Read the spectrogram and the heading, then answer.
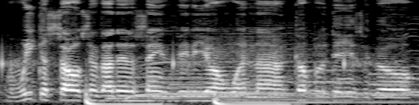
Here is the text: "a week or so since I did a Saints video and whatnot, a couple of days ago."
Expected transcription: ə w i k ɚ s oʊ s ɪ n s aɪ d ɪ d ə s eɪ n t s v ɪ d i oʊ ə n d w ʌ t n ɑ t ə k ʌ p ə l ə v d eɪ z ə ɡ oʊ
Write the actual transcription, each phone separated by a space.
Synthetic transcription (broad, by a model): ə w i k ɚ s oʊ s ɪ n s aɪ d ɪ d ə s eɪ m v ɪ d i oʊ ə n w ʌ n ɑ ə k ʌ p l ə v d eɪ z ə ɡ oʊ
